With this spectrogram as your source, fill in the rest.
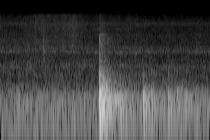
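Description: A ceramic piece knocks against a table.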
